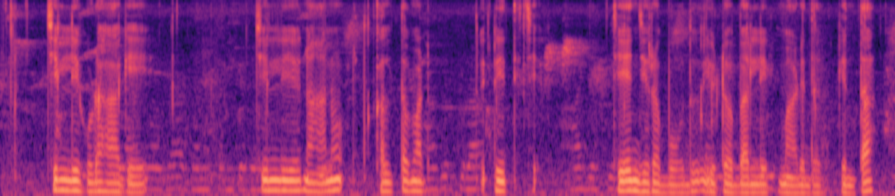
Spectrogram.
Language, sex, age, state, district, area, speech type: Kannada, female, 45-60, Karnataka, Udupi, rural, spontaneous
